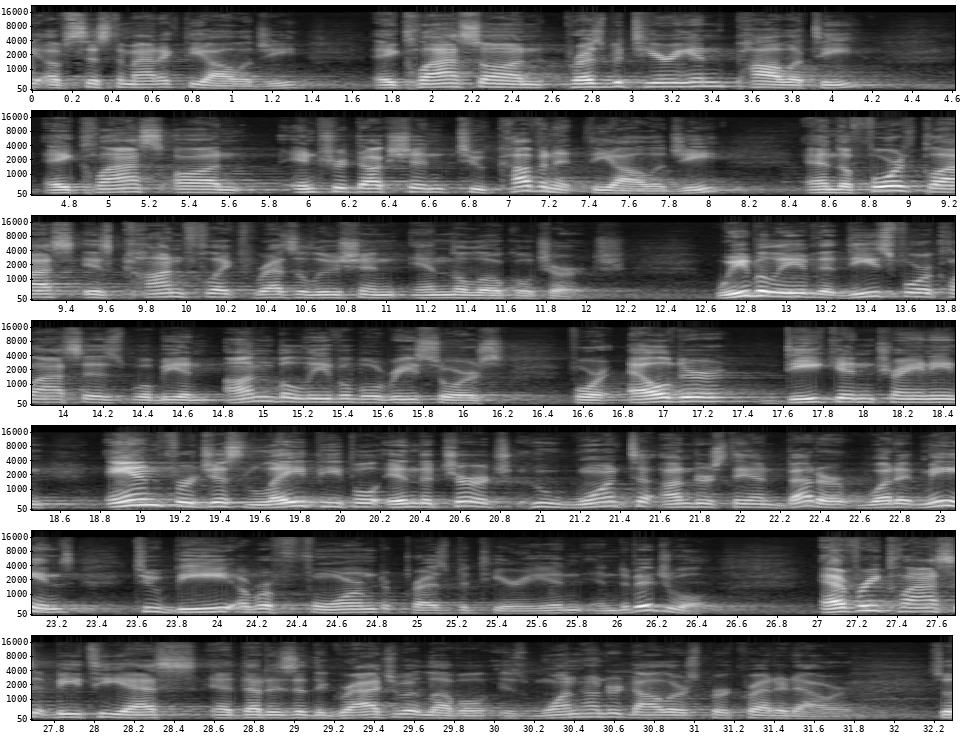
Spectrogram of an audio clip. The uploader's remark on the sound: gives the Keynote Address at the 2023 Meadowview Reformed Presbyterian Church Mission Conference.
